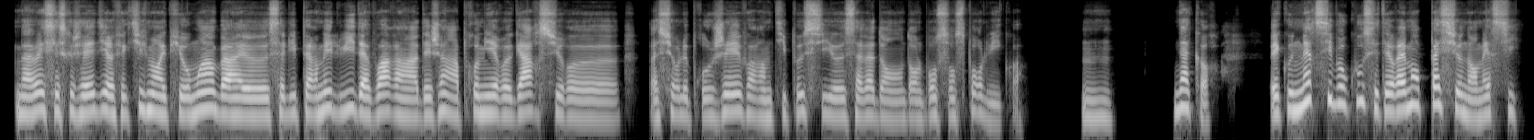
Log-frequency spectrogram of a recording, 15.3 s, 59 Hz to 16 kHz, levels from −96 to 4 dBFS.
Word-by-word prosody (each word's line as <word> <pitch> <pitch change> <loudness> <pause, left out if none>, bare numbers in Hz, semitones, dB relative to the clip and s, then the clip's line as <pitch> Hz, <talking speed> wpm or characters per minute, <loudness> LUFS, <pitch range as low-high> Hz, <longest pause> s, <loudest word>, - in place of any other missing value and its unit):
Bah 170 -2 +1
ouais, 195 +1 +1
c'est 185 0 +4
ce - - +4
que 185 - -4
j'allais 175 +2 +1
dire, 190 -2 +1
effectivement 180 +3 -1
et 170 - 0
puis, 165 +2 -3
au 165 - -1
moins, 205 +4 +3
bah, 165 -3 +4
heu, 155 0 +1
ça 170 +2 +2
lui 175 +1 -7
permet, 180 +4 -1
lui, 195 +4 -2
d'avoir 180 +1 +3
un 155 -2 +1
déjà 160 +4 0
un 160 - -1
1er 175 0 -2
regard 175 +3 +1
sur, 175 -4 +3
heu, 145 -2 -5 0.3
bah, 150 - -5
sur 165 +2 +2
le 160 -1 -6
projet, 155 +7 -2
voir 170 -4 -6
un 150 - -5
petit 155 +3 -8
peu 180 - -8
si, 170 -2 +2
heu, 155 0 -4
ça 155 -1 0
va 160 0 -2
dans 145 -2 -7
dans 145 +1 -7
le 145 - -9
bon 165 +3 -7
sens 155 0 -1
pour 185 -2 -8
lui, 130 -4 -12
quoi. - - -18 0.6
Mmh - - -9 0.2
mh. - - -15 0.6
D'accord, 220 +1 -2 0.5
écoute, 195 +3 +1
merci 290 +6 +4
beaucoup, 255 +3 -3
c'était 195 -6 +1
vraiment 200 +6 +4
passionnant, 195 -12 +2
merci. 170 +1 -1
170 Hz, 220 wpm, -19 LUFS, 155-190 Hz, 0.6 s, c'est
